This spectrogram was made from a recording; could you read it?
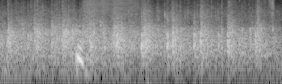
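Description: An audience applauds steadily, many hands clapping in a dense, continuous patter that fills the room at moderate volume, with a brief murmur of voices mixed in.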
